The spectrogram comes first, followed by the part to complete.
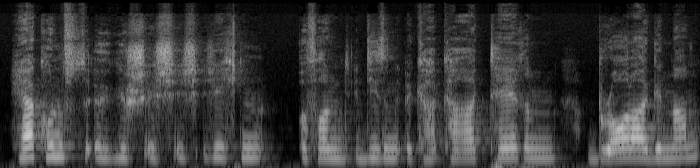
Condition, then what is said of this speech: Stuttering. Beim Rappen ist es so, wenn ich keine Melodie habe, dann stottere ich schon.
